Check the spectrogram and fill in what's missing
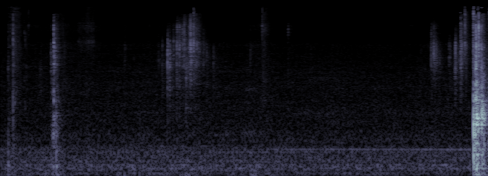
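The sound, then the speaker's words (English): Dice rattle and scatter across a hard surface: a handful of sharp, scattered clicks and taps over a low background hiss, ending in a sudden louder clatter. “Some dice! That's really good because they went everywhere.”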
